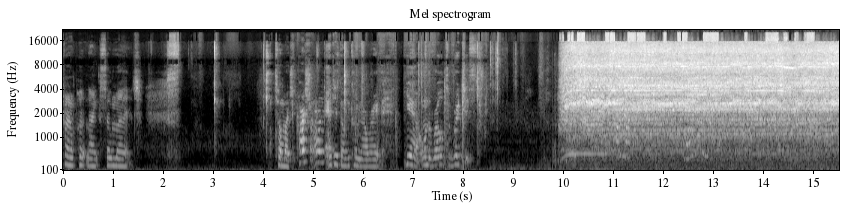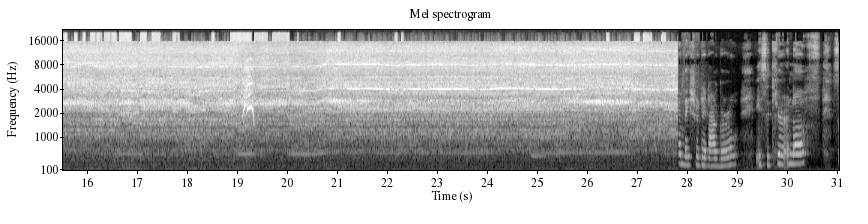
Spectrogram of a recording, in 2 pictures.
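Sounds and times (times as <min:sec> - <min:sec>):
hair dryer blowing: 0:09.8 - 0:27.8
high-pitched squeak: 0:19.0 - 0:19.5.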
